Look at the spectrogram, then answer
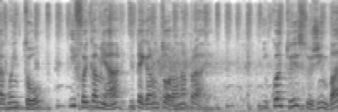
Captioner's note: heavy rain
